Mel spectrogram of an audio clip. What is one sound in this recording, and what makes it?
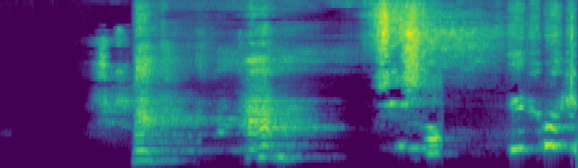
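A young man gasps and cries out in fright, close by.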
